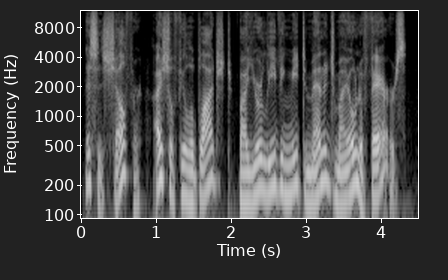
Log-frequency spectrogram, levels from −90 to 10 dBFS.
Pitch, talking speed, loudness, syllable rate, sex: 165 Hz, 200 wpm, -18 LUFS, 5.3 syllables/s, female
